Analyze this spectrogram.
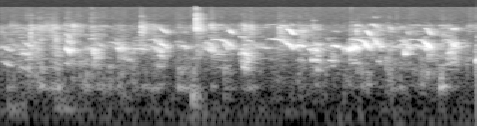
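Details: Four-week-old chicks kept on a farm, many birds peeping at once: a steady chatter of curved, whistled cheeps with occasional louder trills over a low background hum.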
